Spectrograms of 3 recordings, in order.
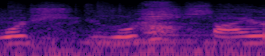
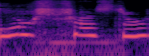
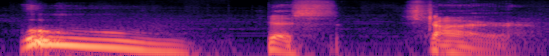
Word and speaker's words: Worcestershire: Let's see how people pronounce it. Or like, oh yes, Worcestershire. I love Horsechester sauce.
